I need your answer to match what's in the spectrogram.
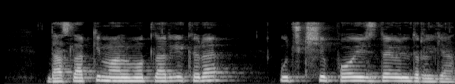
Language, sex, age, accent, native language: Uzbek, male, 18-24, Buxoro, Uzbek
